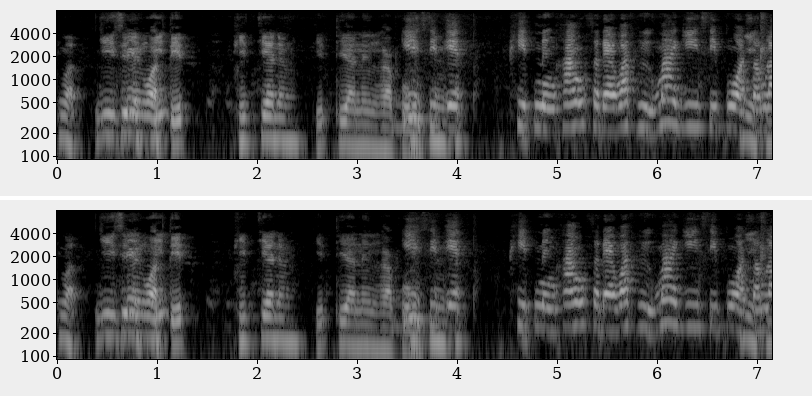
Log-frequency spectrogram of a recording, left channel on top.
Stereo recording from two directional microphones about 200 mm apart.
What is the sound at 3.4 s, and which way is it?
A woman's voice, 65° left (ahead or behind).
